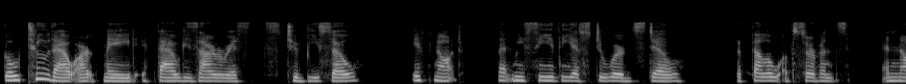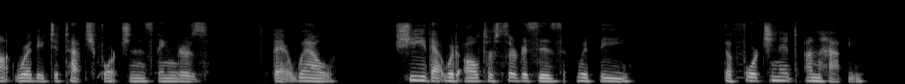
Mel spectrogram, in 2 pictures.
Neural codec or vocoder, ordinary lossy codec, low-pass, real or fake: codec, 16 kHz, 4 kbps, X-Codec, HuBERT features, trained on general audio; AAC, 48 kbps; 7.2 kHz; fake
